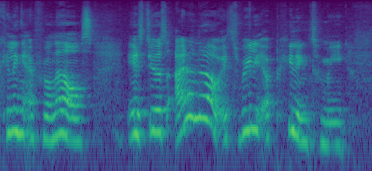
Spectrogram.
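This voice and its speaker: A woman with a Dutch accent talks in a high, animated voice. Noticeable background noise runs behind her. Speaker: book vlogger. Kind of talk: casual vlog talk to camera.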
